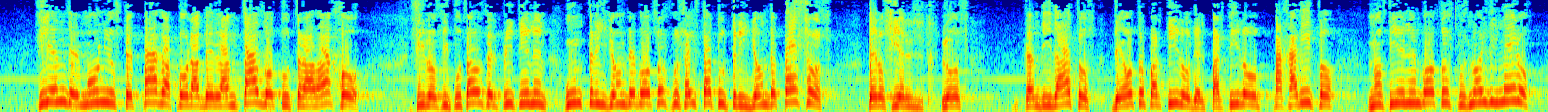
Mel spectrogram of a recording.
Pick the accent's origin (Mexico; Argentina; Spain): Mexico; Como ciudadano, como mexicano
